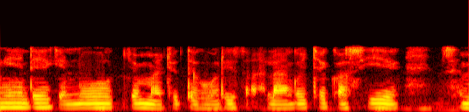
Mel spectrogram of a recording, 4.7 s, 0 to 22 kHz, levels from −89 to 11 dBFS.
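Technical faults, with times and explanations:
No technical fault is present in this speech recording; the only background is the room's own noise, sitting about 54 dB below the speech.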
